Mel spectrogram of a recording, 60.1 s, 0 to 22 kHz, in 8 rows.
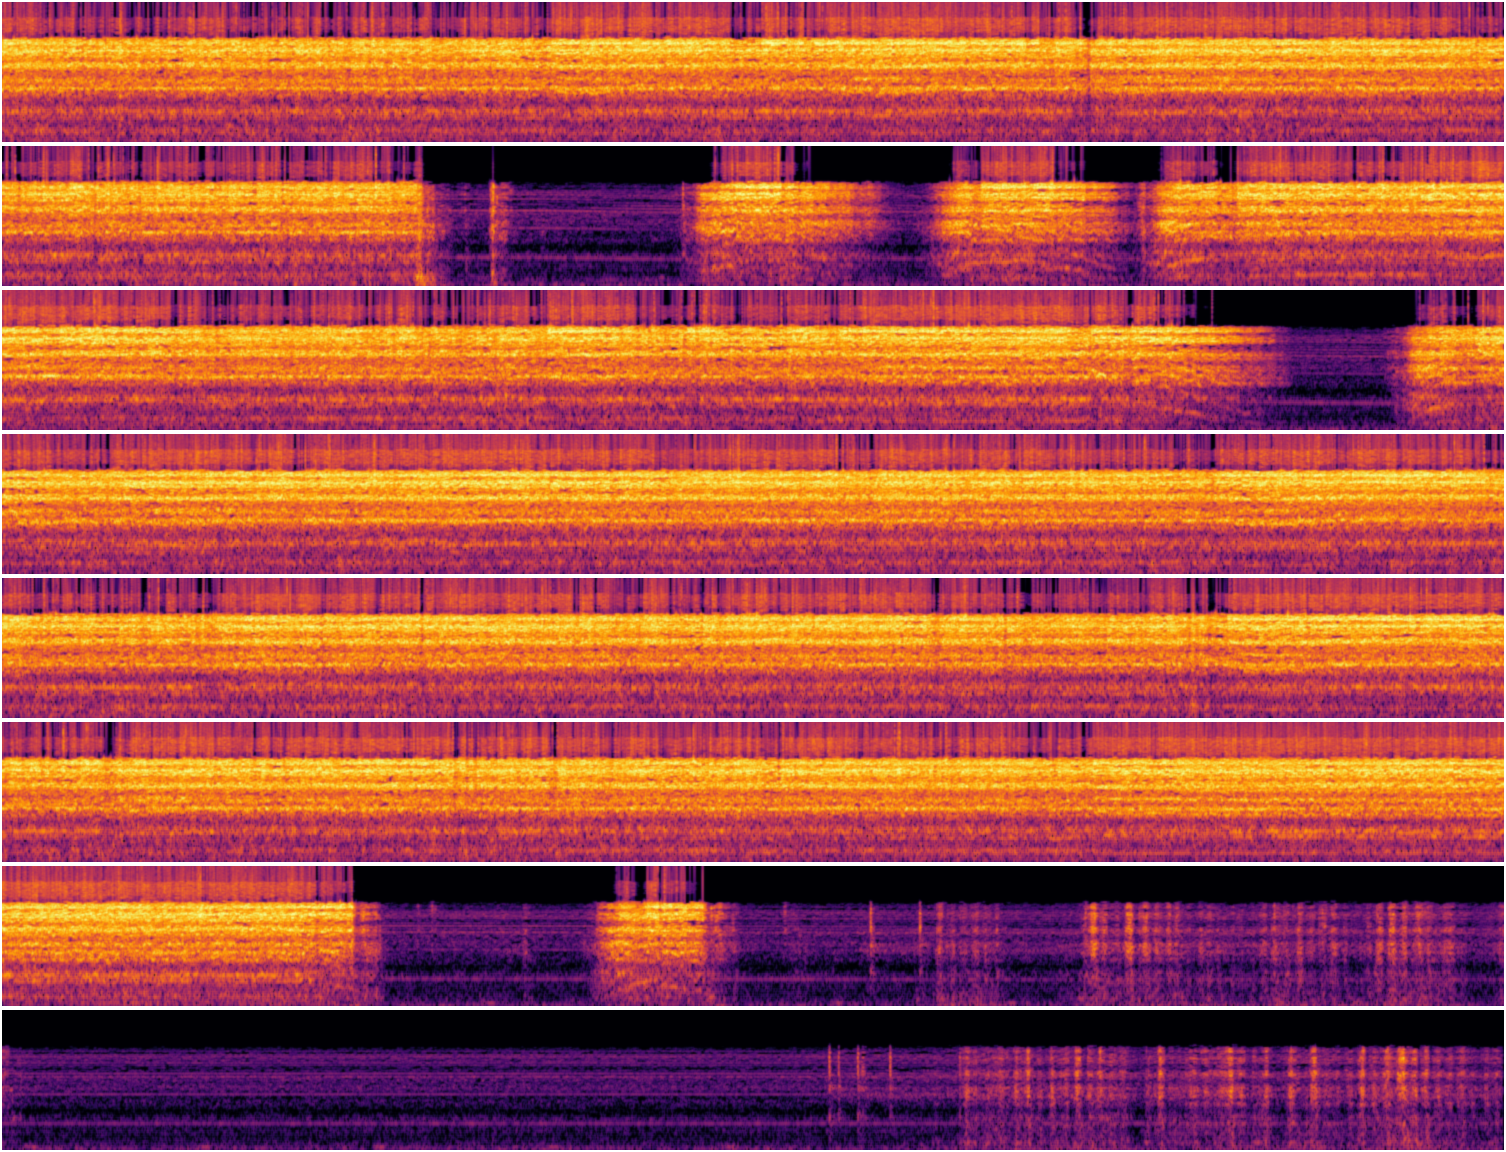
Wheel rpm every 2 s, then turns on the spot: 230, 230, 230, 230, 200, 40, 100, 220, 230, 220, 90, 180, 230, 230, 230, 230, 230, 230, 230, 230, 230, 220, 210, 90, 20, 20, 0, 0, 0, 20.
46-52 58-60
